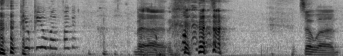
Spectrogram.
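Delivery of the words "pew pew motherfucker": high, loud pew pew noises; mock laser gun. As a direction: shoot cartoon blasters with your mouth. Mock gun sound effect.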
